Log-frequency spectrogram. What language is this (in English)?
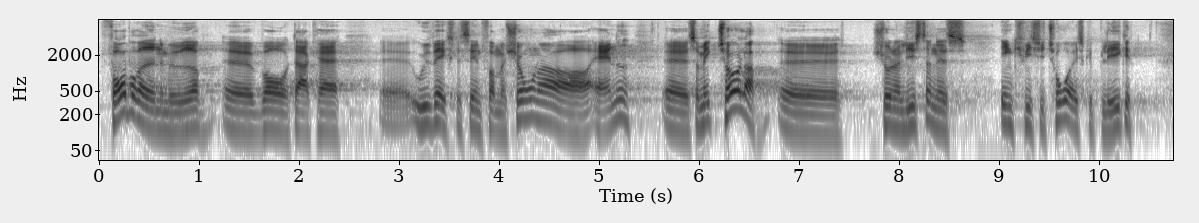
Danish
